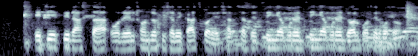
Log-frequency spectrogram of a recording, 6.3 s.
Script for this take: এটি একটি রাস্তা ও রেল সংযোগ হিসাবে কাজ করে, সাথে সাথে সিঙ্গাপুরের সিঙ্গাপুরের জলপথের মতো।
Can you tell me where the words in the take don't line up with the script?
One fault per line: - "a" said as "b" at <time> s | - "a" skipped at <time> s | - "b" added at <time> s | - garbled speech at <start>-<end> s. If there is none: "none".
none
